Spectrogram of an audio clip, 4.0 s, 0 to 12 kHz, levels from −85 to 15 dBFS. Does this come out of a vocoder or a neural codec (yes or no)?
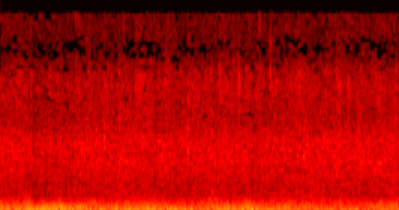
yes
